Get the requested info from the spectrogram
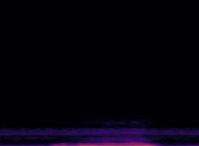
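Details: Napping Great Dane giving one deep, rumbling snore of roughly one second, smooth and sustained with a slight swell in the middle, then quiet; a faint steady hum continues underneath.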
